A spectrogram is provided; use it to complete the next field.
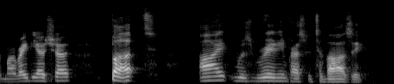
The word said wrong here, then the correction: Tavares: Tavares. – I can't pronounce it. Tavares.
